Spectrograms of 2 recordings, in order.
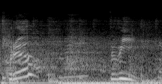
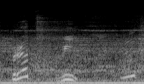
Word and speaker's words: Prithvi: Prithvi. With the V. Three. Yeah. Prithvi.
